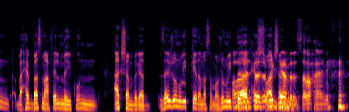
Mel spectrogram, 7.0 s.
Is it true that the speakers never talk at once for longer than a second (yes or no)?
no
